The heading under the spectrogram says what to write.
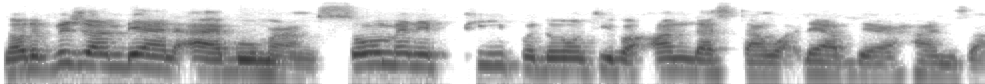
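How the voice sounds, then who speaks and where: A man with a Jamaican accent talks at a fairly quick pace in a fairly high voice, his pitch swinging very widely. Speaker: direct sales trainer. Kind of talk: online training call. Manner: animated.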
